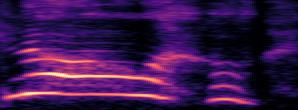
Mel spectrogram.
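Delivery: put-on very high, stretched-out shriek. Retelling finding a hornet on her towel: retelling her own scream.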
